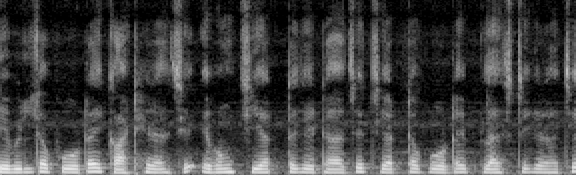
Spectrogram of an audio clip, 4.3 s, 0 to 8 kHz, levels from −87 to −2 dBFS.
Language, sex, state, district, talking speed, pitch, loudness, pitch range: Bengali, male, Odisha, Nuapada, 220 wpm, 150 Hz, -17 LUFS, 145-160 Hz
